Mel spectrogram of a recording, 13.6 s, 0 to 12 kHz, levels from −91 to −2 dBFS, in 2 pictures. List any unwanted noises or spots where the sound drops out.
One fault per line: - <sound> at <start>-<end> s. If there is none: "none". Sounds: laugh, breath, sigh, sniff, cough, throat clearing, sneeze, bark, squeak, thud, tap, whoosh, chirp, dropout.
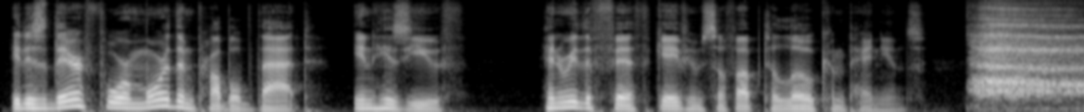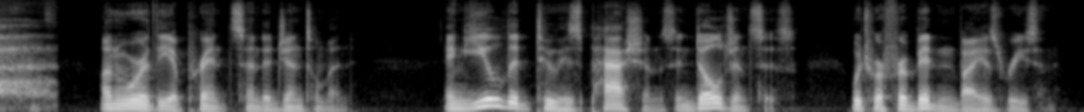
- sigh at 6.0-7.1 s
